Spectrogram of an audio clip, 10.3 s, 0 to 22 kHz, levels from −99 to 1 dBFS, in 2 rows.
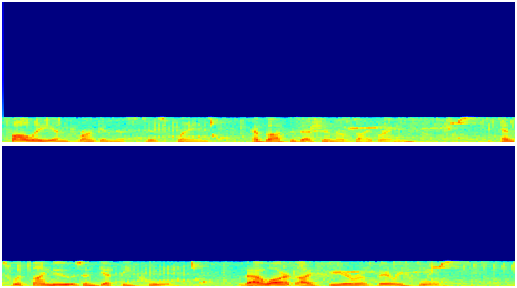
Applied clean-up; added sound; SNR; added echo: none; Bird; 12 dB; none.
